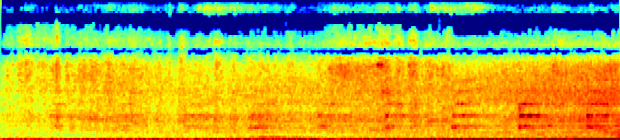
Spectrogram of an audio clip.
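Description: A train running by close, with a loud, steady low rumble of the locomotive and the clatter and hiss of the rails, growing slowly louder. Faint short high tones come and go over it.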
